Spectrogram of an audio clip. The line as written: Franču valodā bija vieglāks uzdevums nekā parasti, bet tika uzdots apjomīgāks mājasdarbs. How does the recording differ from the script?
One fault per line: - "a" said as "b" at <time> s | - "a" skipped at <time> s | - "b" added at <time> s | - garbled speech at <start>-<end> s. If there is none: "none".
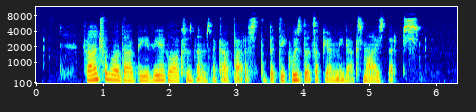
none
